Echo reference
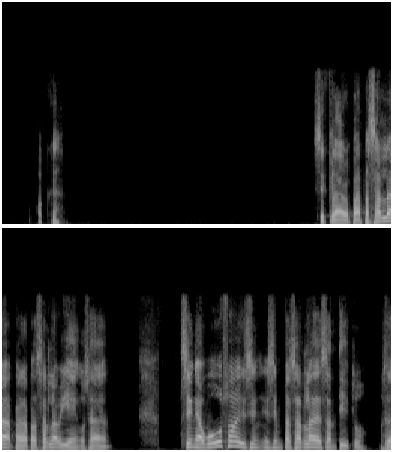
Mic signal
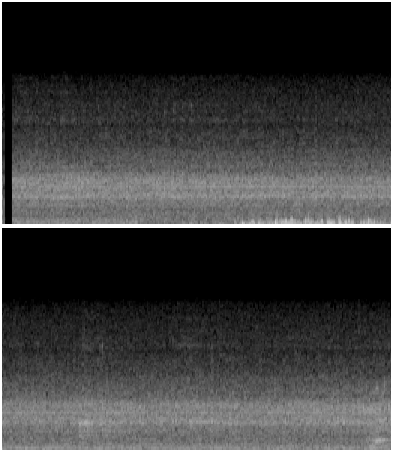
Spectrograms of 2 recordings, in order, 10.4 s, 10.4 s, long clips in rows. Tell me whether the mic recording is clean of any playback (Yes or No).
Yes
